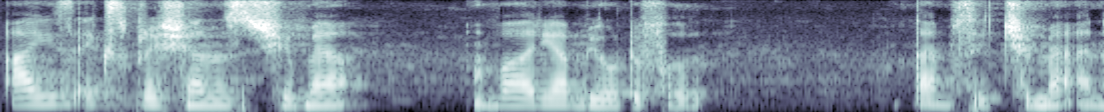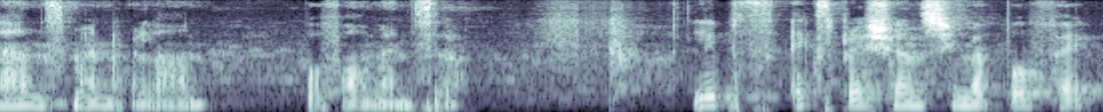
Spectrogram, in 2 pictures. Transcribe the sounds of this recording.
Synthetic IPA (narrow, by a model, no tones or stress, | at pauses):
ʔajzḛkspɾɛʃənzʃime | ʋaːɾjabjuːʈifṵl | t̪amsit͡ʃʰimḛ̃ʔɛ̰̃nɦãnsmɛ̰̃ɳʈmɛ̰la̰ːn | pəɾfɔ̰ːɾmɛ̰̃ns | lɪpsɛkspɾɛʃənsʃimɛpəɾfɛ̰k̚ʈ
